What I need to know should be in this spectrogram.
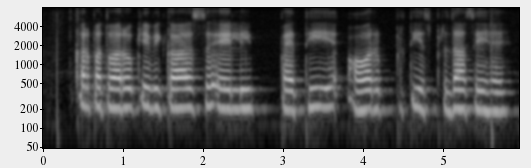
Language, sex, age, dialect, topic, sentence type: Hindi, female, 18-24, Awadhi Bundeli, agriculture, statement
